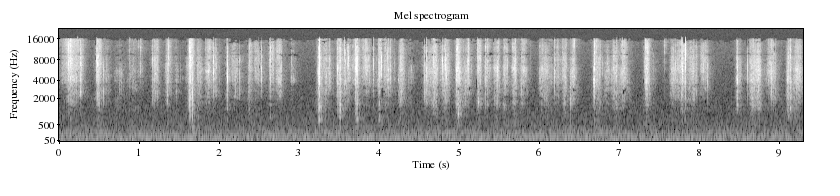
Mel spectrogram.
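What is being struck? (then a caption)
Plastic bubble wrap sheet brushed with a paintbrush. A flat paintbrush is stroked and dabbed across a flat sheet of clear plastic bubble wrap with air-filled bubbles lying on a table, while a gloved hand holds the sheet. The result is a quiet run of short, bright, bristly scratches and swishes that stop almost instantly, with almost nothing in the low end.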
